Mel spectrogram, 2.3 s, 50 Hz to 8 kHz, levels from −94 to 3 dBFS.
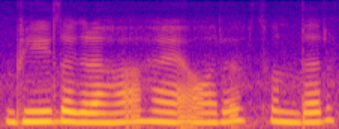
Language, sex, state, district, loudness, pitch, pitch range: Hindi, female, Punjab, Pathankot, -13 LUFS, 230 Hz, 220-235 Hz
